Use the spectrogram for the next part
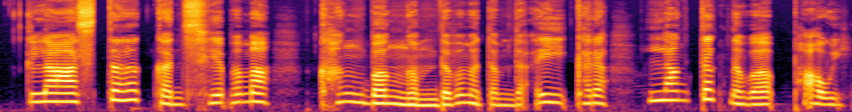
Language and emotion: Manipuri, fearful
